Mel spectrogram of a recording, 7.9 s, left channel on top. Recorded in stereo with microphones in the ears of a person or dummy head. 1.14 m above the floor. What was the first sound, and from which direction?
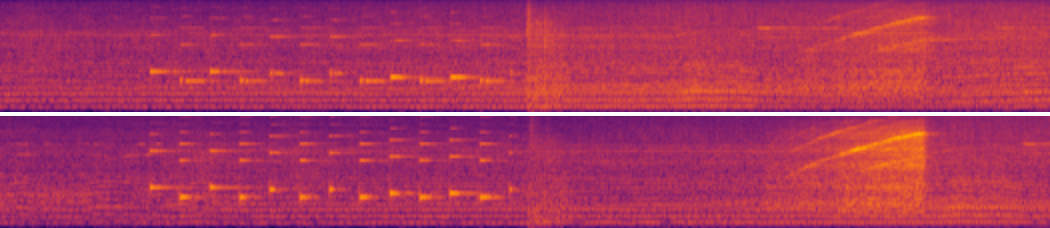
A ringtone, 55° right (ahead or behind).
